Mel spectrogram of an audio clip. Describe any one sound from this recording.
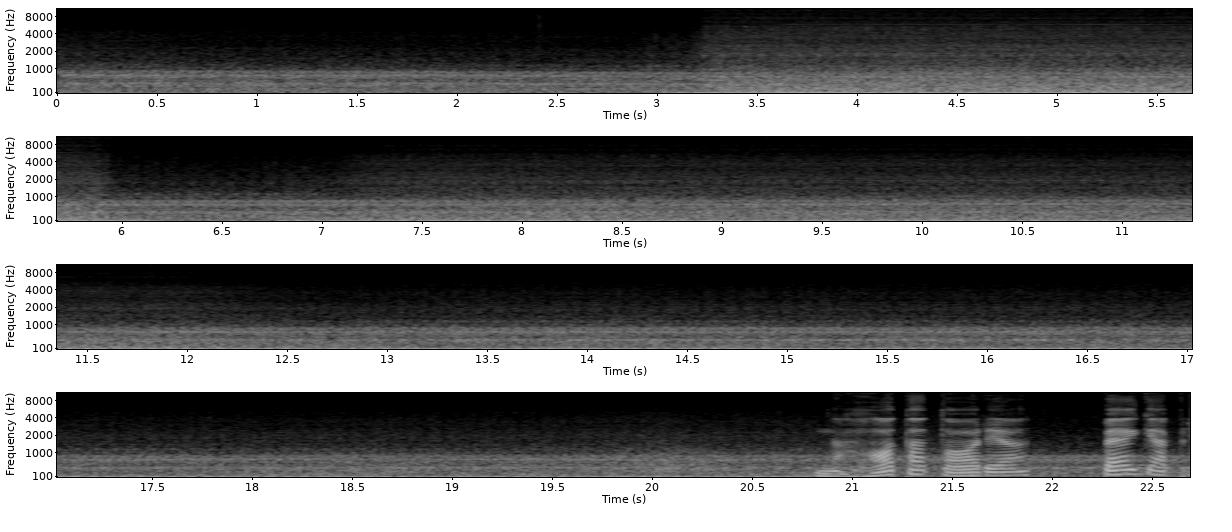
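A truck engine hums steadily while driving.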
